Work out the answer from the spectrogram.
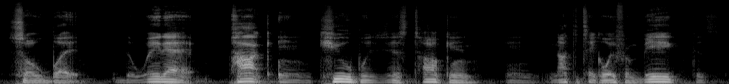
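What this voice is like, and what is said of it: Heavy New York accent. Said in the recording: “a lot of East Coast playing that too because I my my my goddad and them they from New York ... that's why I kind of got the accent because I grew up around them a lot, and you know it stuck on me heavy”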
